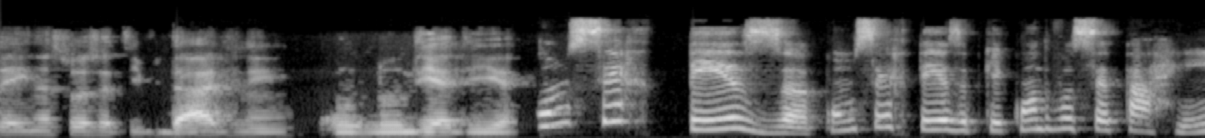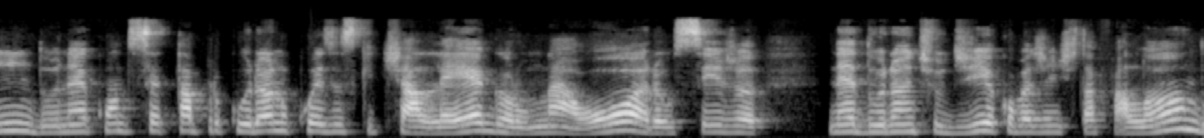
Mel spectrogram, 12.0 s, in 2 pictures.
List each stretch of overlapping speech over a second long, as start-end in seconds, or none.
none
